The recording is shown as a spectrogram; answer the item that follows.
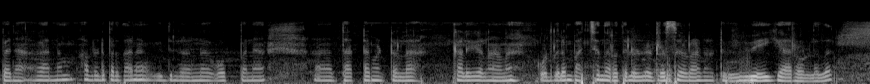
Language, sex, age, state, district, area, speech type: Malayalam, female, 30-45, Kerala, Thiruvananthapuram, urban, spontaneous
